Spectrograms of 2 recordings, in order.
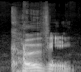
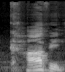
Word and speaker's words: Kovi: Or when they mispronounce my name, instead of saying Kovi, they say Kovi. They're like, oh, like COVID.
